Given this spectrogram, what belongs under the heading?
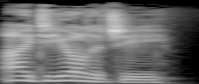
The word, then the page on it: ideology: British English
